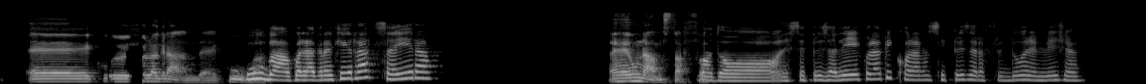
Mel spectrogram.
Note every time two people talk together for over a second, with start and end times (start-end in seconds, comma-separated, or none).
none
